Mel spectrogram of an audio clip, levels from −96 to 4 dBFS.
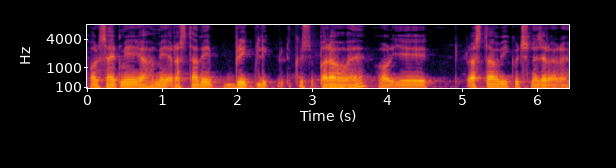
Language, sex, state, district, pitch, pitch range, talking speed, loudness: Hindi, male, Arunachal Pradesh, Lower Dibang Valley, 110 Hz, 105-115 Hz, 175 wpm, -18 LUFS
